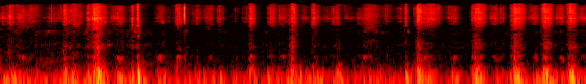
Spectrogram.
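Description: A steel razor blade scrapes the fuzz off the skin of a whole kiwi fruit, sending the hairs flying. Quiet, irregular short scraping strokes with a dull low thump and a faint bright, rasping hiss follow one another with no ring after each.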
